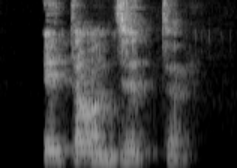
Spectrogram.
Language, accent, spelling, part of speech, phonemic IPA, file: French, Canada, étendîtes, verb, /e.tɑ̃.dit/, LL-Q150 (fra)-étendîtes.wav
- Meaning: second-person plural past historic of étendre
